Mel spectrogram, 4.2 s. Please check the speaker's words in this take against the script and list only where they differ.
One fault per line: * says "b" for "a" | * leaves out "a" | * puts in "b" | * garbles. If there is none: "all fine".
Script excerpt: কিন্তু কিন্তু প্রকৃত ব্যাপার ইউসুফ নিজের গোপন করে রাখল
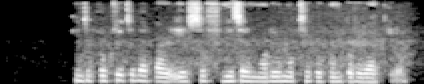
* leaves out "কিন্তু"
* puts in "মনের মধ্যে"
